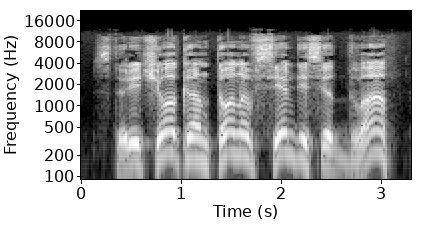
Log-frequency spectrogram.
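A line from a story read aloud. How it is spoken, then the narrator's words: Cheerful shout. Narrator (Russian): весело крикнул Белов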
